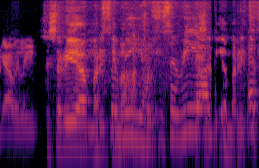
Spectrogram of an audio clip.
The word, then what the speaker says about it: Caesarea: Caesarea. Caesarea Maritima. That's how you pronounce it.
